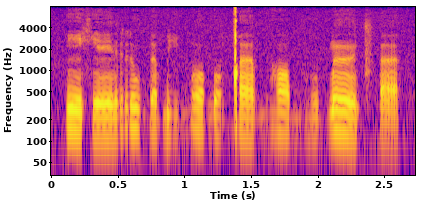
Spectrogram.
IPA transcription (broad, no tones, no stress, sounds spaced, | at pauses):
ĩ ç ẽː r u ɠ ə ɓ i ɠ o ɠ o ǃ ɐː bʱ ɔ bʱ u ɓ ə̃ː t͡sʼ ɐ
